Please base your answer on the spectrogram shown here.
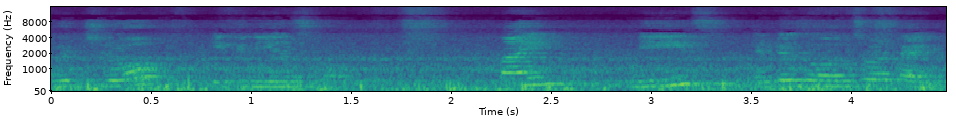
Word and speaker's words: gneiss: The spelling is GNEISS, but the G is silent. It is pronounced as gneiss, and gneiss is made from which rock?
